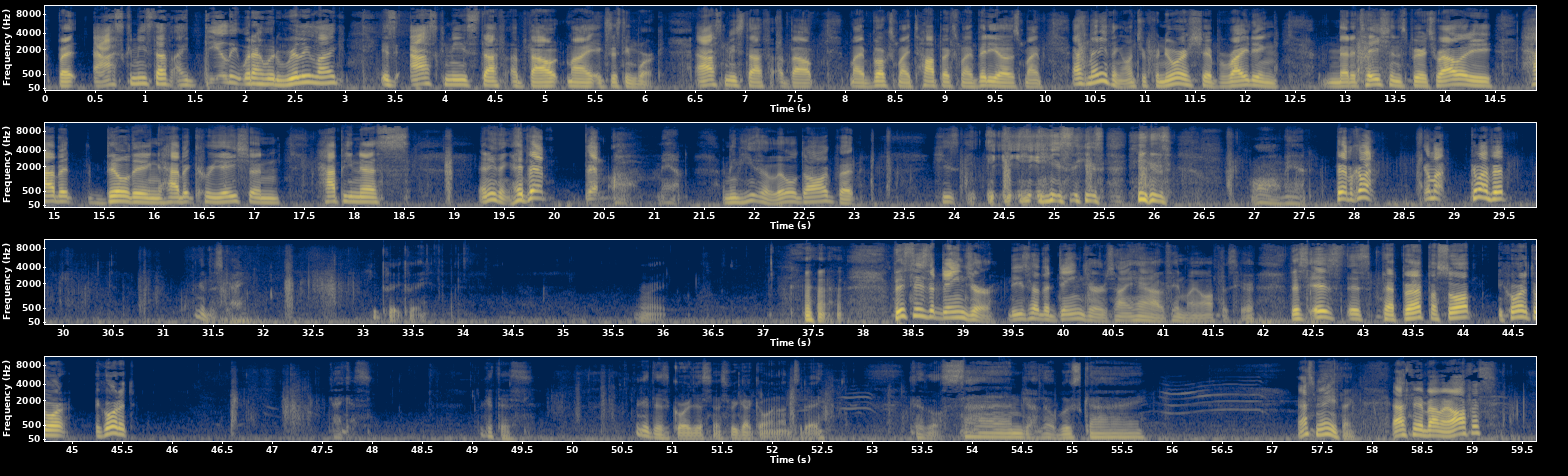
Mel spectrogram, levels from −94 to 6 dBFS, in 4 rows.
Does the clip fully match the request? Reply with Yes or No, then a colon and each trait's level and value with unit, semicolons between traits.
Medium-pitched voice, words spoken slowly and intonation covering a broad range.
No: low, 115 Hz; slow, 130 wpm; wide, 8.7 semitones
